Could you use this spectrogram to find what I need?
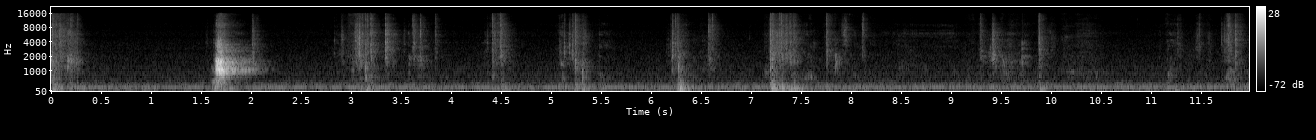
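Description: Two Boston terriers growl and snarl while play-fighting.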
